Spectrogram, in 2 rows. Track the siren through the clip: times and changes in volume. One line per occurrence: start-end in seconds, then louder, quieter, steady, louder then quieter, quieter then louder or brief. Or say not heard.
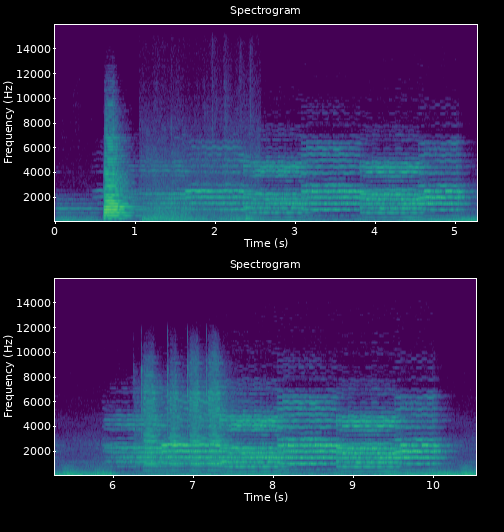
0.0-10.5 louder.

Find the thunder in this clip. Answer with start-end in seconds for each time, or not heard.
1.0-2.6.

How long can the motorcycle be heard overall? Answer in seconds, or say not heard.
not heard.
